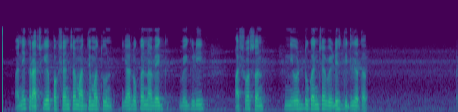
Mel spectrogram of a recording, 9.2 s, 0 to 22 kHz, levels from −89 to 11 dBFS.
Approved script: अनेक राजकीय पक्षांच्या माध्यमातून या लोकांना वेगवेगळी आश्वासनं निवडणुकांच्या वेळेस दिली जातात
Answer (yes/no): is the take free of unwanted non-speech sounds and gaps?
yes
